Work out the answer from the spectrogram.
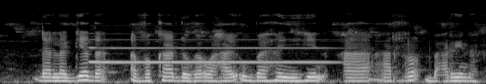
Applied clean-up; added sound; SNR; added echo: none; Wind instrument, woodwind instrument; 8 dB; none.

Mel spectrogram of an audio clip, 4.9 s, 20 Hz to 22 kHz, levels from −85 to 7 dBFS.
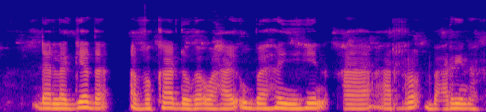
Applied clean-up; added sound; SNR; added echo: neural mask model Resemble Enhance denoiser.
